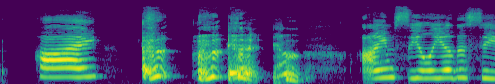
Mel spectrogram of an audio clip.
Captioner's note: coughing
